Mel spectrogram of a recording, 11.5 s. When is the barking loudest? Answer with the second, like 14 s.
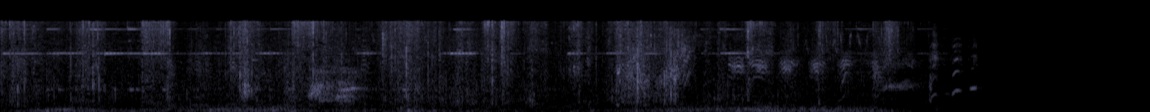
3 s.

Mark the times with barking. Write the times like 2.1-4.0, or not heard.
3.0-3.8, 8.2-9.8.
